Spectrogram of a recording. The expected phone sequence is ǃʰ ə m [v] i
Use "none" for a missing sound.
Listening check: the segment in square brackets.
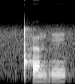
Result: b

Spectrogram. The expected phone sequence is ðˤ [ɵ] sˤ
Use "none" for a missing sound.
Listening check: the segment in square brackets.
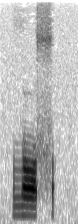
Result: ɵ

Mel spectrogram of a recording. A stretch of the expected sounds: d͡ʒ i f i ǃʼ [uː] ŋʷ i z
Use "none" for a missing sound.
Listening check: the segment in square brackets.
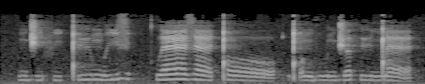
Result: yː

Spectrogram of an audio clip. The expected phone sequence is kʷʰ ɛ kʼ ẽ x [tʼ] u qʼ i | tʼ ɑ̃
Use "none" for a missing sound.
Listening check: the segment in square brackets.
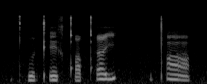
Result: qʼ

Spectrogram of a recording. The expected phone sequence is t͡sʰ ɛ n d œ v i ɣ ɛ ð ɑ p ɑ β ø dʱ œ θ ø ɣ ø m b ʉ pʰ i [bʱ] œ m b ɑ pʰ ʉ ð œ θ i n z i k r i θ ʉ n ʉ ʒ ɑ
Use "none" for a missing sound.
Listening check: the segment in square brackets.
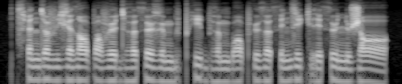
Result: bʱ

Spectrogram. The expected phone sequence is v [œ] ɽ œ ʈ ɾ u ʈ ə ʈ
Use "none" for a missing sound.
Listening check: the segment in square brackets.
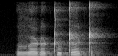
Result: œ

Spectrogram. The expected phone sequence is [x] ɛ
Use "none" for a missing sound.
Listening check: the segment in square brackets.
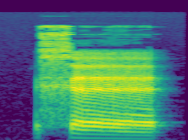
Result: x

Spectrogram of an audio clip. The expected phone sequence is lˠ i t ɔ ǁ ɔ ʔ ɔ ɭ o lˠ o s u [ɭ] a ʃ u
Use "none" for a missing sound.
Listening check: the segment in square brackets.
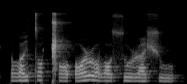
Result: ɭ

